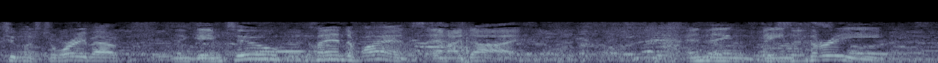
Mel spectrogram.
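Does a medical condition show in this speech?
No.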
